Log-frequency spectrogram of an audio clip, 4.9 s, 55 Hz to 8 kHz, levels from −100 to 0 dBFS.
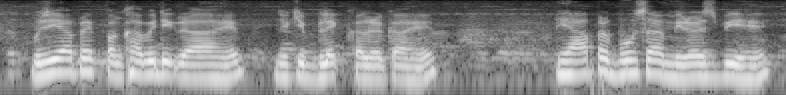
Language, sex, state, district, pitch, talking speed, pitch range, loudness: Hindi, male, Arunachal Pradesh, Papum Pare, 145 Hz, 255 wpm, 135-165 Hz, -14 LUFS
